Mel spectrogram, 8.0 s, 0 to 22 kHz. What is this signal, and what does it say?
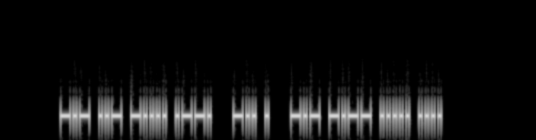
Morse code, heard as a keyed tone, about 25 wpm, 700 Hz. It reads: KU6P DE KY5H
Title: USA Callsign DE Callsign - 4 Characters - 25wpm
